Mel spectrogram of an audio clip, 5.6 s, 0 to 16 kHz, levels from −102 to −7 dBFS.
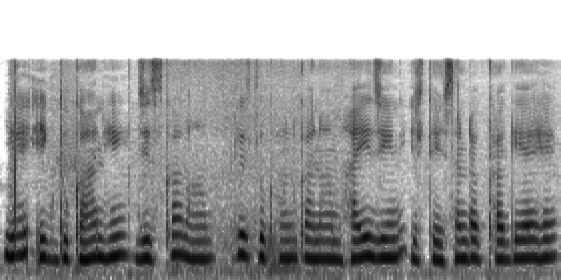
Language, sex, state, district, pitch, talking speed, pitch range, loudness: Hindi, female, Gujarat, Valsad, 200 Hz, 160 wpm, 195-215 Hz, -17 LUFS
